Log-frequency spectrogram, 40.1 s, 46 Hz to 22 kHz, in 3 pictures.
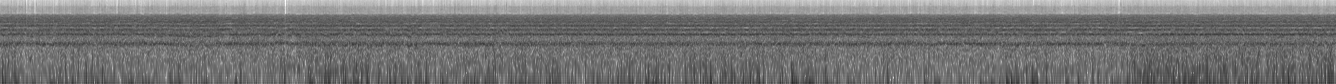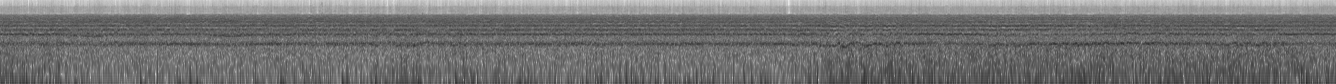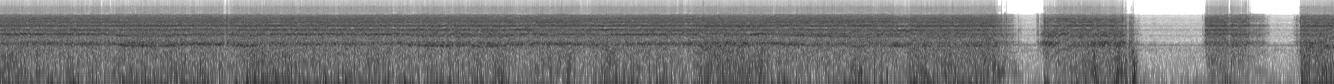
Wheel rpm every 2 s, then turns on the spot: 230, 230, 230, 240, 230, 230, 230, 230, 230, 230, 230, 220, 220, 230, 220, 220, 230, 210, 130, 50.
none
